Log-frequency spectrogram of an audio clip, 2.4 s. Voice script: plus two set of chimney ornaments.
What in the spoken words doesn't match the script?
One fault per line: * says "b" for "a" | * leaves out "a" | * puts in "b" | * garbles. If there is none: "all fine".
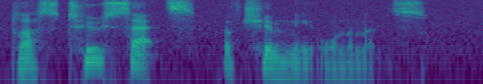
* says "sets" for "set"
